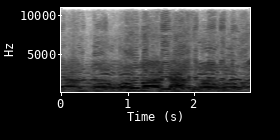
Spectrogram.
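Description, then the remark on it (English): A large crowd of street protesters in Sri Lanka chants loudly and in unison "Go home, Gota" against President Gotabaya Rajapaksa, many voices rising and falling together in a steady, repeating rhythm of short shouted phrases. “They're screaming, "Go home, Gota. Gota, go home."”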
